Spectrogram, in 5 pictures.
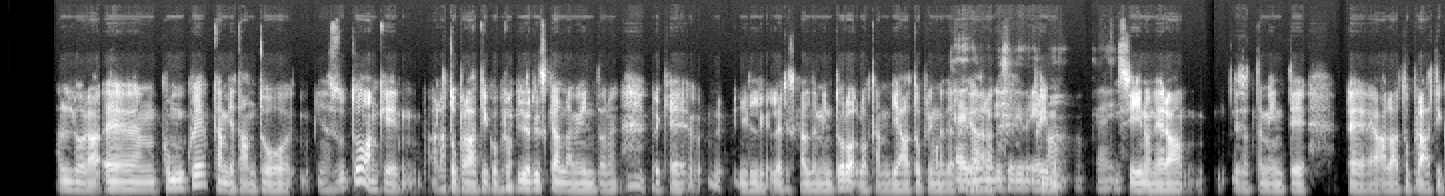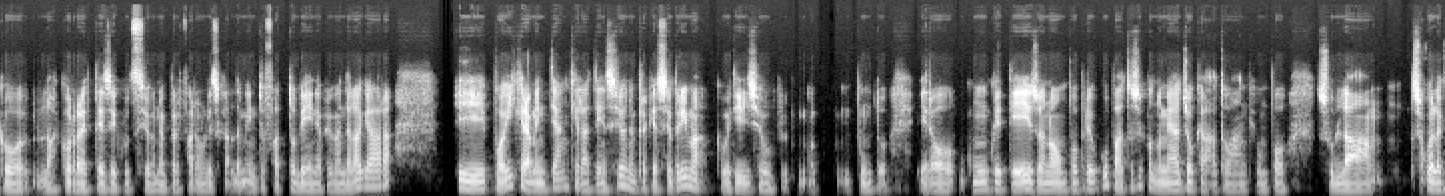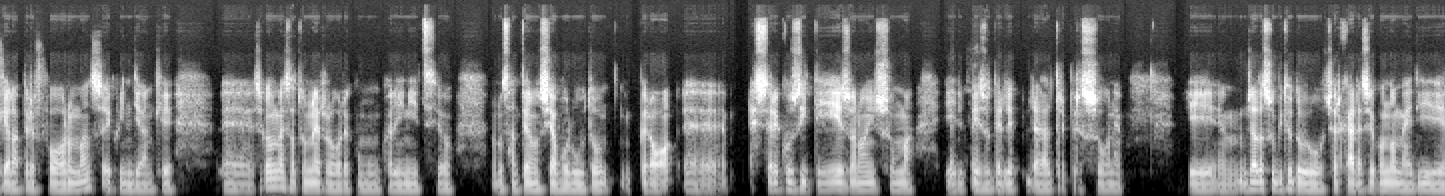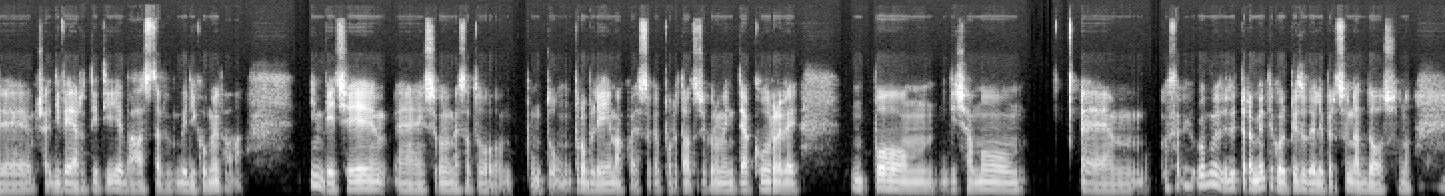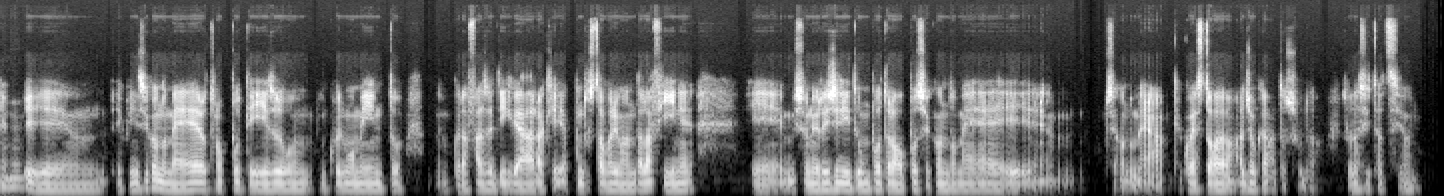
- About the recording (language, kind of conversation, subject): Italian, podcast, Raccontami di un fallimento che si è trasformato in un'opportunità?
- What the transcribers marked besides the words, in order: "innanzitutto" said as "inansitutto"; laughing while speaking: "propio il riscaldamento"; "proprio" said as "propio"; "perché" said as "pecché"; in English: "performance"; "Cioè" said as "ceh"; tsk; unintelligible speech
